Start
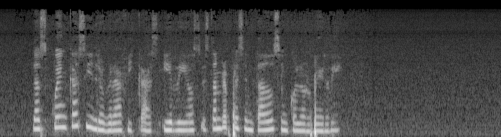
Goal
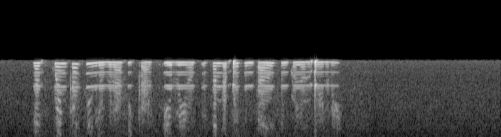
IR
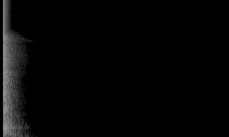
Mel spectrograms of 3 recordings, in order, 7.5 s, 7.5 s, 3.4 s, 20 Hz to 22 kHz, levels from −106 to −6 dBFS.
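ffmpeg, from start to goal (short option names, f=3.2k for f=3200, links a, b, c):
-filter_complex "[0:a]lowpass=f=3.1k:t=q:w=0.5098,lowpass=f=3.1k:t=q:w=0.6013,lowpass=f=3.1k:t=q:w=0.9,lowpass=f=3.1k:t=q:w=2.563,afreqshift=-3600,asplit=3[a][b][c];[b]asetrate=22050,aresample=44100,atempo=2,volume=-16dB[d];[c]asetrate=33038,aresample=44100,atempo=1.33484,volume=-17dB[e];[a][d][e]amix=inputs=3:normalize=0,volume=1dB"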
